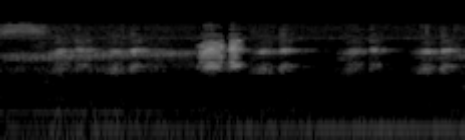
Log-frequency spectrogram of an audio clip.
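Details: Frogs calling loudly at night around a house, overlapping trilled notes with one sharp loud double croak in the middle of a steady chorus.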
